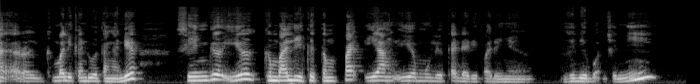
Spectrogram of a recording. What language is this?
Malay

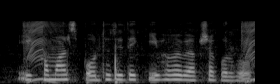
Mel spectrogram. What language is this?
Bangla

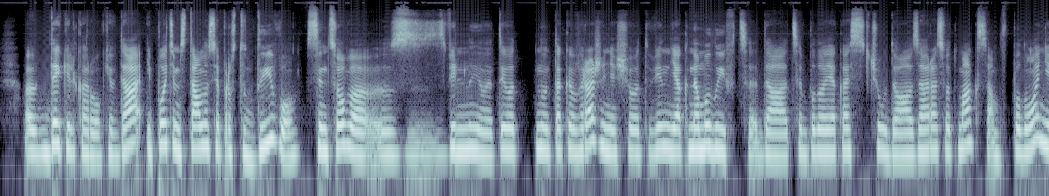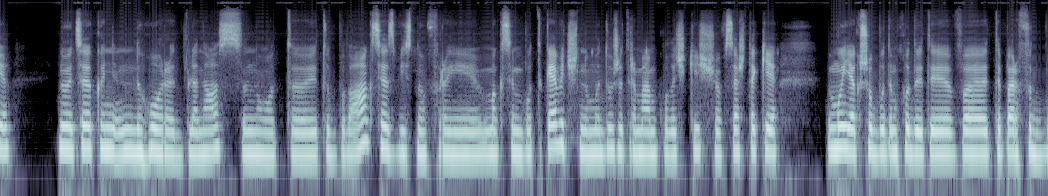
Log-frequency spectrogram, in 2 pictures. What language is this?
Ukrainian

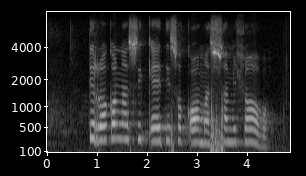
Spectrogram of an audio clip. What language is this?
Tsonga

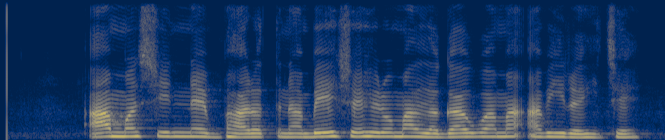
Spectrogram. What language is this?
Gujarati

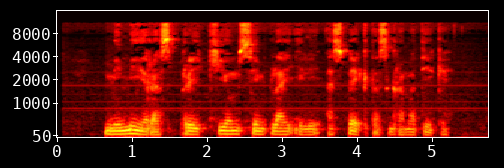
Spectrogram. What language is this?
Esperanto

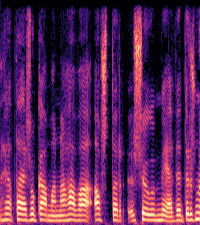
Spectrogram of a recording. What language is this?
Icelandic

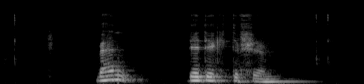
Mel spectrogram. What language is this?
Turkish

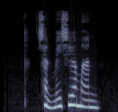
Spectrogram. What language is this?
Thai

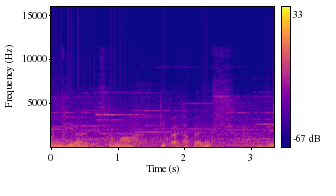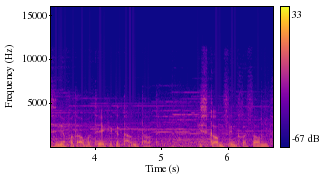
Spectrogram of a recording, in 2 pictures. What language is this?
German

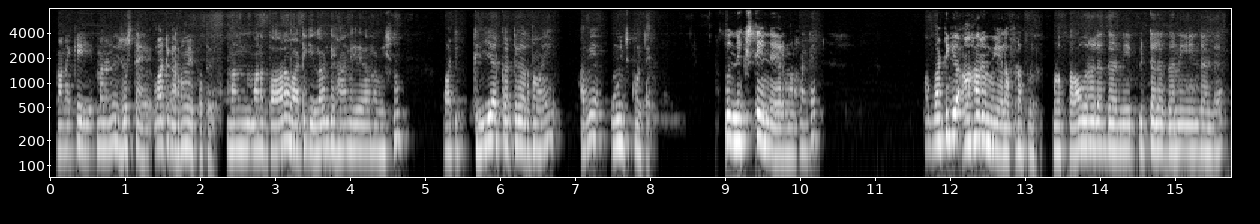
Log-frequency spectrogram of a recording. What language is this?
Telugu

